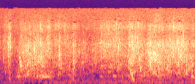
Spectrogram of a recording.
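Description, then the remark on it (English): Steady splashing and sloshing of water, irregular bursts of churning and spattering as Bloodnock and another man flounder in the sea, continuous for the whole stretch with no voices. “Bloodnock and I floundered in the cruel sea.”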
